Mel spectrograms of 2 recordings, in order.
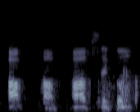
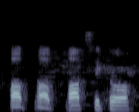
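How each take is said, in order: First: Strong wind noise is heard behind it. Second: Only a little wind noise is heard behind it. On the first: "it is pretty windy" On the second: "Tiny bit of wind"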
